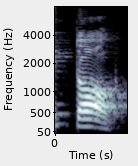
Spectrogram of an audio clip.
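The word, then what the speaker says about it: talk: बात करना यानी कि टॉक, तो ए के बाद क्या आया, एल साइलेंट हो गया।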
